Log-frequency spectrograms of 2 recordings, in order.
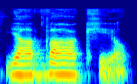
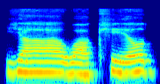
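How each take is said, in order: First: The word is said with a V sound. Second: The word is said with a W sound. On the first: "the V is commonly transliterated into a V. So therefore it becomes Yavakil" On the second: "W A K I L"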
